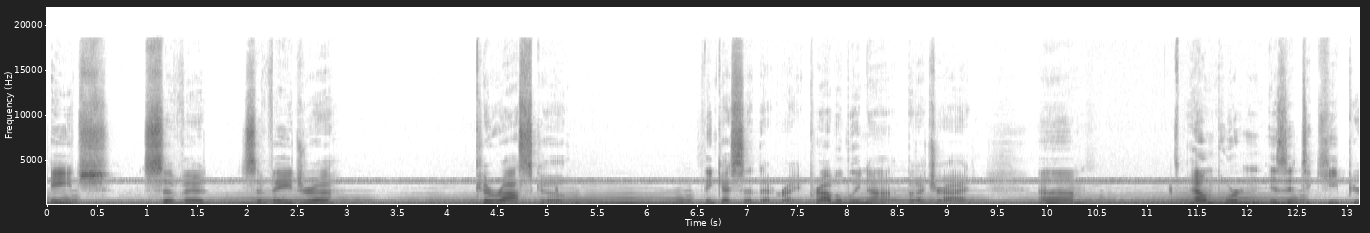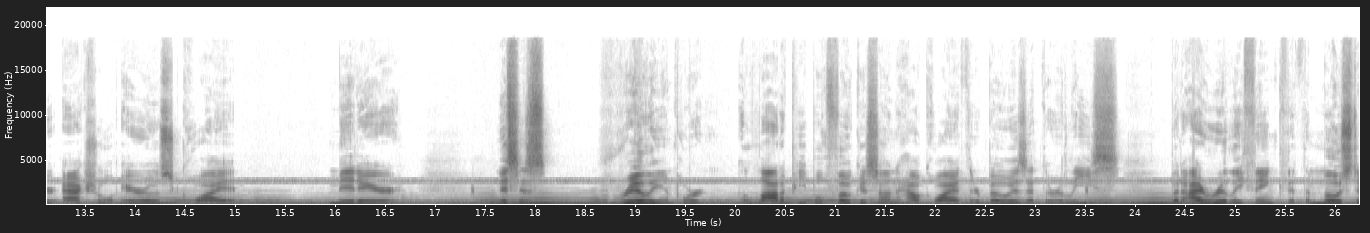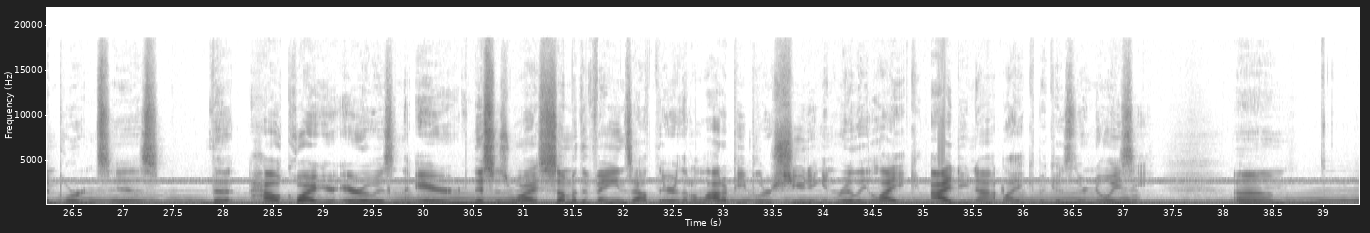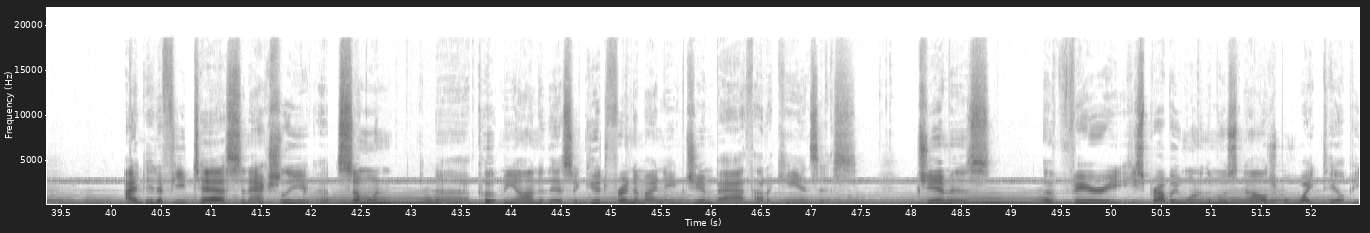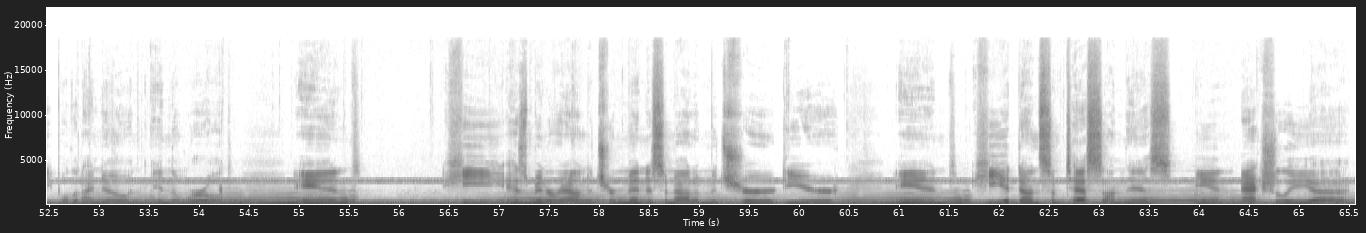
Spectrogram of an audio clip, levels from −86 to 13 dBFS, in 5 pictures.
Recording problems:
electrical hum; loud; throughout; 60 Hz, 9 dB below the speech

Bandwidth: 18.5 kHz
